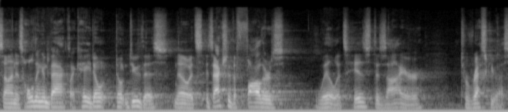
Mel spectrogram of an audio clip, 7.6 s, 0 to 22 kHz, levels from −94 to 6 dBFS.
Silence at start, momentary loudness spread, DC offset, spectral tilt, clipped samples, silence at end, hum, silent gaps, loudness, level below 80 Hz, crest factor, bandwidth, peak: 0 s; 11 LU; 3%; -5 dB/octave; under 0.1%; 0 s; none; none; -23 LUFS; -58 dBFS; 22 dB; 17 kHz; -2 dBFS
